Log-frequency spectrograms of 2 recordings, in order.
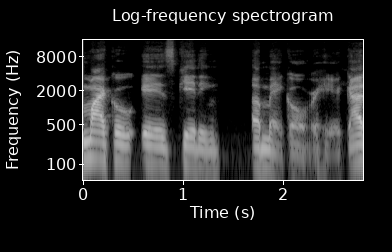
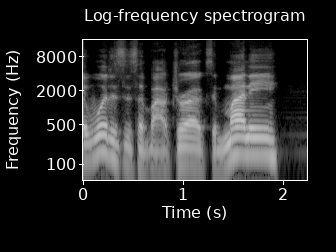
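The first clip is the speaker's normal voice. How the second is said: ordinary talk, nothing marked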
